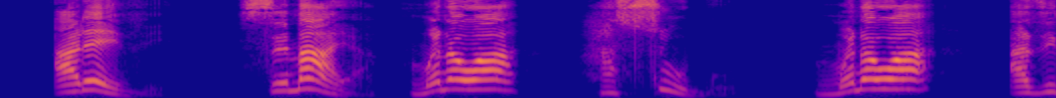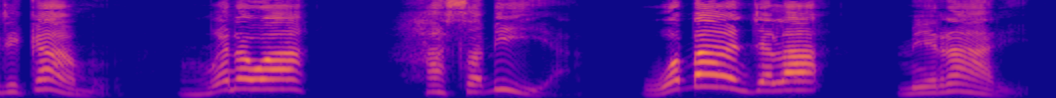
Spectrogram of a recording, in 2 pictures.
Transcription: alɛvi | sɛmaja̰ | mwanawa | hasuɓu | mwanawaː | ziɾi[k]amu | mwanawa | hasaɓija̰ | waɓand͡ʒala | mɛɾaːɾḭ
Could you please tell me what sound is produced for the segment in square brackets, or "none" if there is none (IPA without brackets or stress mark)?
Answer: k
